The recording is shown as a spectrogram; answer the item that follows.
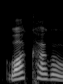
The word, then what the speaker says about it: walk: 이번 기회에 walk하고 work하고 발음을 확실하게 알고 가자고요. walk는 걷다. L이 묵음이죠.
